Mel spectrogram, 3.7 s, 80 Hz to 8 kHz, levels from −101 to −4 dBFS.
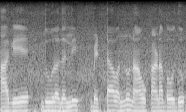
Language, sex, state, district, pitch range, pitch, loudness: Kannada, male, Karnataka, Bangalore, 110-120 Hz, 115 Hz, -15 LUFS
